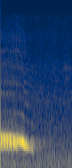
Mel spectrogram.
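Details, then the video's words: Spotted dove used as a lure bird for trapping, giving a single soft, low coo that slides slightly downward and fades after under half a second, against a quiet background. "Pikat Terkuku"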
